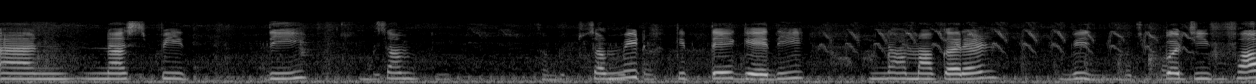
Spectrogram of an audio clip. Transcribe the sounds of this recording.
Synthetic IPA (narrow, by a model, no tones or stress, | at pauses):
ɛnːɐspit̪ | d̪i | sɐm | sɐmːiʈkit̪ːeɡeːd̪i | namakəɾən | ʋi | bət͡ʃifʰa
